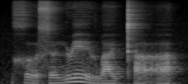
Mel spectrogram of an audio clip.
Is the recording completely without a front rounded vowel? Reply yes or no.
yes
